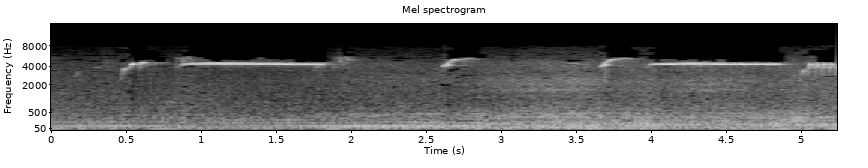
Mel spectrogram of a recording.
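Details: Canary, mabok teler style: long sustained pure whistled notes on one high pitch, each lasting about a second, separated by brief pauses and soft rising slurs.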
